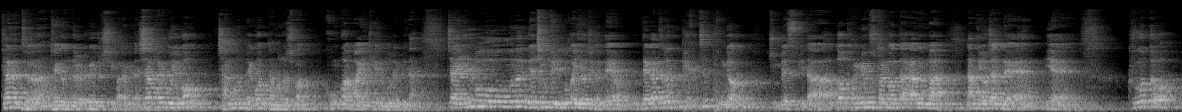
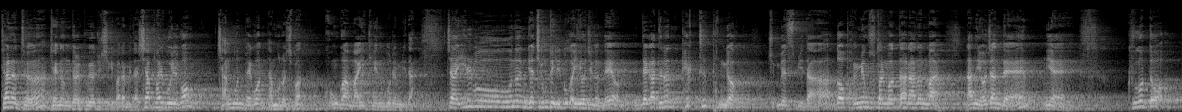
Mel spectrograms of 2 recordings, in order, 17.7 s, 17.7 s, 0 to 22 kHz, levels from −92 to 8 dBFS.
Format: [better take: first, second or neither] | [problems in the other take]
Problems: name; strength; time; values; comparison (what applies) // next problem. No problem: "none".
second | room echo; strong; dies away in 1.8 s; slight in the second // off-mic speech; far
